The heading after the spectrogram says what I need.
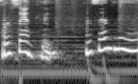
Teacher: The stress on the word recently is on the first syllable. It means on R-E.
